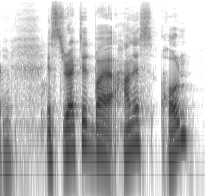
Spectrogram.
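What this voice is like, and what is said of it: Condescending mock Swedish accent. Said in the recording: “condescending Swedish accent”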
